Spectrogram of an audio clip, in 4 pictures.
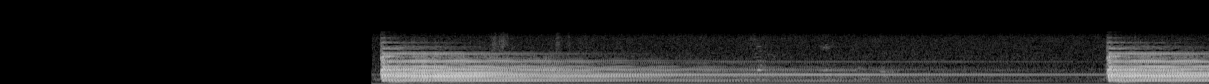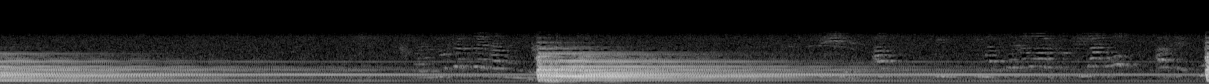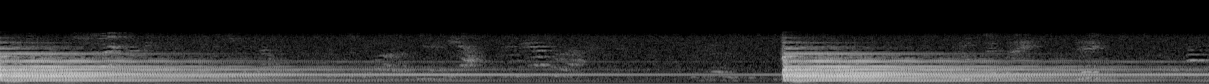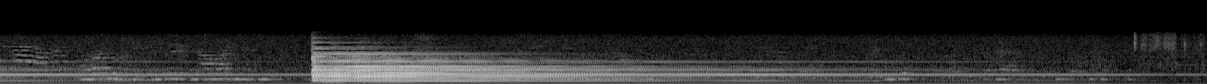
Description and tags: piano vell montseny6 P8170247 29-10-2010
more low notes than old piano 5. Faint voices outside...
montseny6, old, piano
